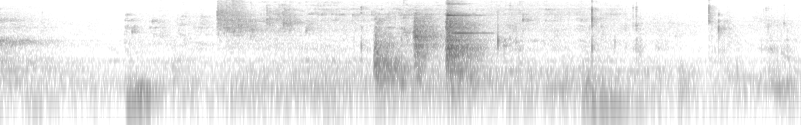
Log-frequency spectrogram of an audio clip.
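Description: Quiet clinks and knocks of a spoon and tableware being handled, with a few sharper clicks in the second half.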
